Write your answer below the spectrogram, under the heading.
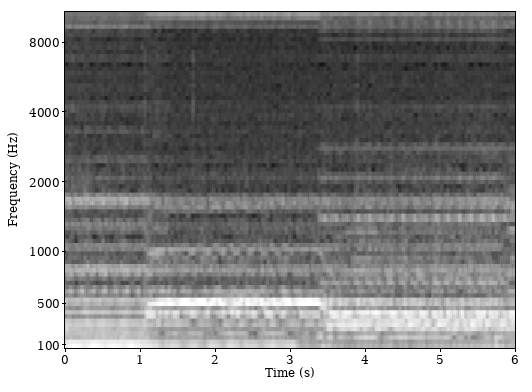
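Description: Slow background music of long held organ-like chords, with a chord change about halfway through.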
